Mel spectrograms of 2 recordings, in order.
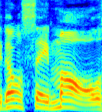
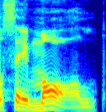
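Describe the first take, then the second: First: "mall" said higher, the country way; country way of saying "mall". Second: "mall" as the plainer, less country correction; city way of saying "mall". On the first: Cousin quoting the word to avoid, country "mall". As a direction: stress "mall" with a Southern drawl. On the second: Cousin correcting a country boy, city-style "mall". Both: Retold or imitated.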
